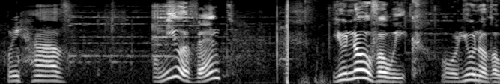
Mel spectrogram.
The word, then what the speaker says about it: Unova: uno of a week never really been 100 sure on how to pronounce the name of this region the universe region univa unova not again not 100 sure on the pronunciation but um i know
